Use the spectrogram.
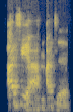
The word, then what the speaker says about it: Aditya: Aditya.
